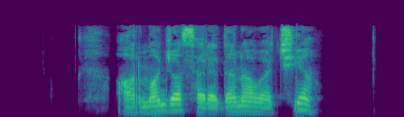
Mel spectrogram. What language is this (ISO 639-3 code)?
kur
